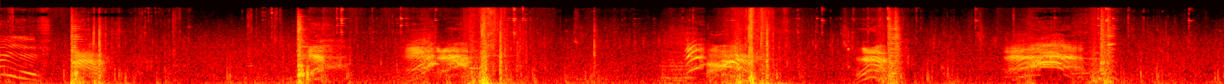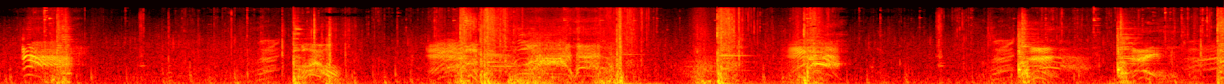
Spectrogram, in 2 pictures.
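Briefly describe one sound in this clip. Swords clash and clang sharply.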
